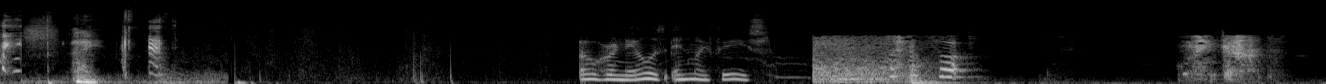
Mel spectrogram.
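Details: Kitten meowing: a run of four or five short, arched, tonal meows in quick succession, followed by a harsher noisy burst and another brief call, with clicks and voices at the start.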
